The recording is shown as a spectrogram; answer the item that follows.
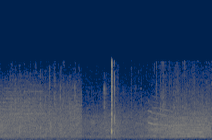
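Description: Ballpark crowd noise, steady and even, with a single brief sharp sound a little past halfway through.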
